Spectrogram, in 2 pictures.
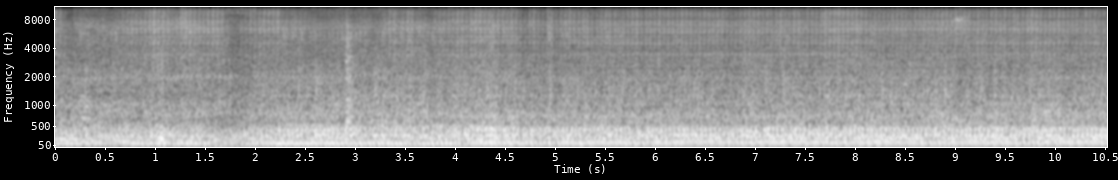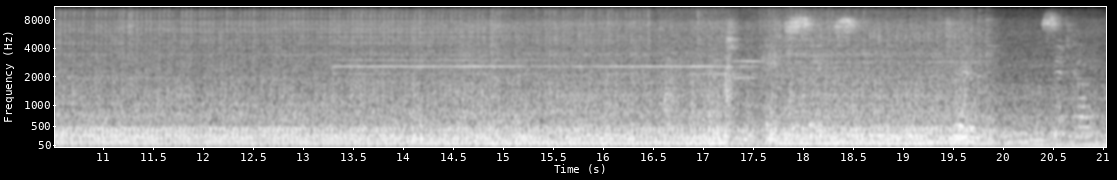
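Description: Bus diesel engine idling with a rattle, heard from inside the passenger saloon. A thin steady high tone sounds over it for a few seconds in the second half.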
